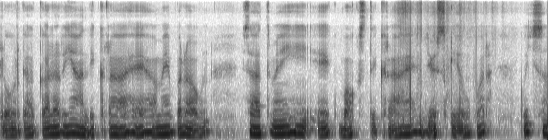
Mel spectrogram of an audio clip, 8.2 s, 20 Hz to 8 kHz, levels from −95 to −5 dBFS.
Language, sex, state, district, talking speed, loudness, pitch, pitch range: Hindi, male, Himachal Pradesh, Shimla, 155 wpm, -25 LUFS, 110 Hz, 105-120 Hz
